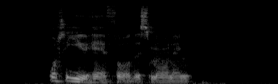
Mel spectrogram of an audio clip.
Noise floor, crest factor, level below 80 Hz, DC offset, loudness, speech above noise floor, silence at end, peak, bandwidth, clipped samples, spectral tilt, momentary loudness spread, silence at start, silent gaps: -77 dBFS; 18 dB; -66 dBFS; under 0.1%; -39 LUFS; 39 dB; 0.85 s; -24 dBFS; 16.5 kHz; under 0.1%; -4.5 dB/octave; 9 LU; 0.5 s; none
